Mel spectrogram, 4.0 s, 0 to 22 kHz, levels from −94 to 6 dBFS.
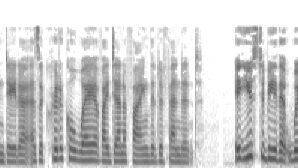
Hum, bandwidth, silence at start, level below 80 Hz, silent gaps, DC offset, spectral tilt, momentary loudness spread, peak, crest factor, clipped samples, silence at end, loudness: none; 11.5 kHz; 0 s; -76 dBFS; none; under 0.1%; -3.5 dB/octave; 10 LU; -12 dBFS; 20 dB; under 0.1%; 0 s; -31 LUFS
